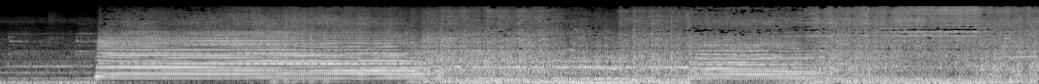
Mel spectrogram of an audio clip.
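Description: A diesel locomotive rumbles past close by.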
